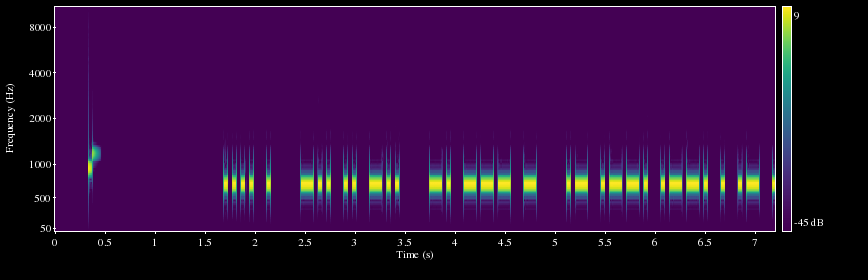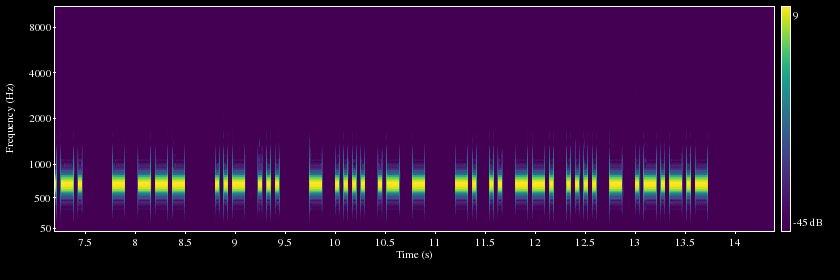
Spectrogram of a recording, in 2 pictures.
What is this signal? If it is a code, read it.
Morse code, heard as a keyed tone, about 28 wpm, 700 Hz. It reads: HE DID NOT APPEAR TO US THAT NIGHT.
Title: Sentences from Top 1000 Words - Review Part 2 - 28wpm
